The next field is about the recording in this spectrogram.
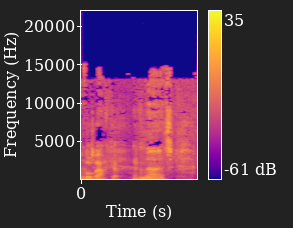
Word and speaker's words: Abu Bakr: And this was a great friend of Muhammad's, Abu Bakr. Is that how you pronounce it? – Abu Bakr.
